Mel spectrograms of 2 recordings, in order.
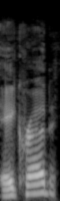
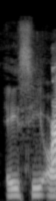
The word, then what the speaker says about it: Acred: Over 13 million associated with, is it Acred? A-C-R-E-D? I say Acred. I think I've heard I've heard other people pronounce it differently, like Acred.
